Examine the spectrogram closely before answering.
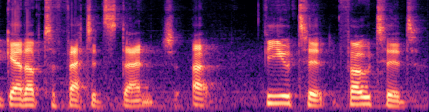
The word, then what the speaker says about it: foetid: Foetid stench, not fetid.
